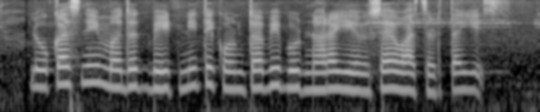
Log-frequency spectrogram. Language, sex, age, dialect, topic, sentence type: Marathi, female, 18-24, Northern Konkan, banking, statement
